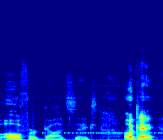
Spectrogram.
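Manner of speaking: ordinary talk, nothing marked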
